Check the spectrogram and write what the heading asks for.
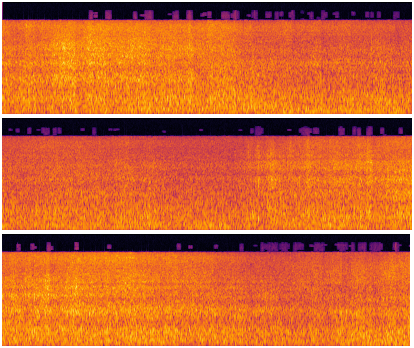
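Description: Ocean surf washing on a beach, with wind buffeting the microphone in a steady, loud rush.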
